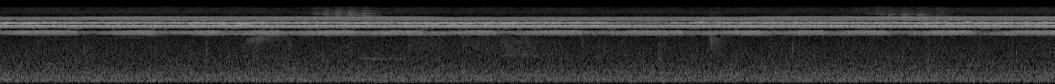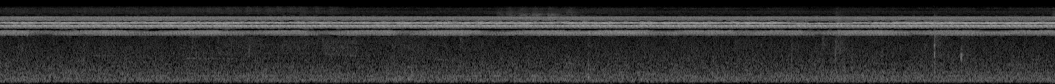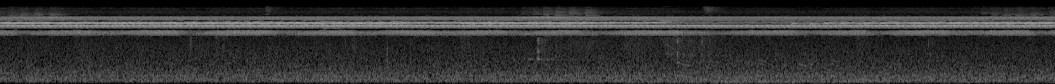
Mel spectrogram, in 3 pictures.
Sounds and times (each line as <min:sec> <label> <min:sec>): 0:00.0 cicada 0:31.6
0:00.0 crickets 0:31.6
